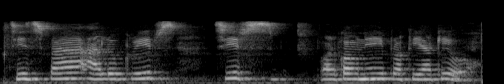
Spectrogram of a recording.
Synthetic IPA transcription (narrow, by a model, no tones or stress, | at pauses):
t͡sit͡sbaːlukrips | t͡sipʰsbʱʌrkawneprʌkrijakeɦo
